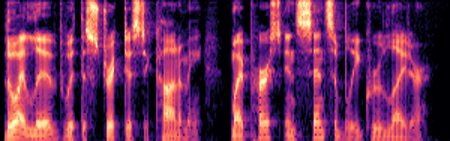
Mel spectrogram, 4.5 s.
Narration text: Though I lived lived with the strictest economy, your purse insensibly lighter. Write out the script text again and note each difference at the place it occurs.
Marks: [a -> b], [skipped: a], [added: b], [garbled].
Though I lived [skipped: lived] with the strictest economy, [your -> my] purse insensibly [added: grew] lighter.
